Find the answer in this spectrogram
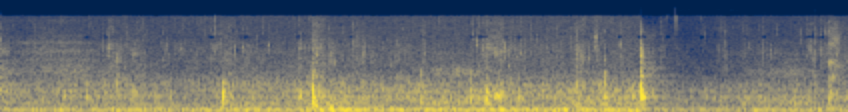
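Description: Wooden spatula stirring chicken in a cornstarch-thickened sauce in a pan: a steady wet stirring noise with a few light knocks of the spatula against the pan, the sharpest a little past three seconds.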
